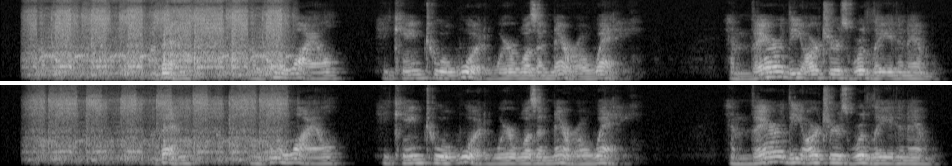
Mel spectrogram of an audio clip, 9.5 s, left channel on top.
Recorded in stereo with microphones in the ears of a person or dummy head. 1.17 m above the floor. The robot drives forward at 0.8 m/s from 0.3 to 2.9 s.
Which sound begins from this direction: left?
A man speaking, at 1.5 s.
